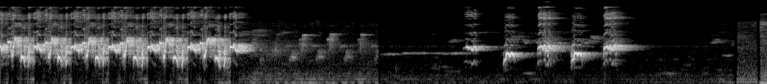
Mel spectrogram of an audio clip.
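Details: Bulbul song from a compilation meant to stimulate kept bulbuls to sing: a fast run of rich, bubbling chirps repeated rapidly, then a quieter stretch with a thin held whistle and several loud gurgling notes.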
